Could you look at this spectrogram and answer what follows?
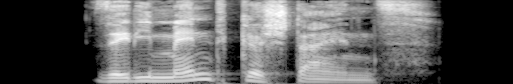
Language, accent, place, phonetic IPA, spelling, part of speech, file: German, Germany, Berlin, [zediˈmɛntɡəˌʃtaɪ̯ns], Sedimentgesteins, noun, De-Sedimentgesteins.ogg
- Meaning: genitive singular of Sedimentgestein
